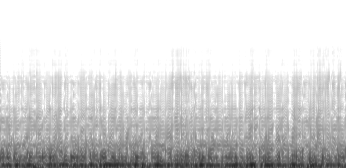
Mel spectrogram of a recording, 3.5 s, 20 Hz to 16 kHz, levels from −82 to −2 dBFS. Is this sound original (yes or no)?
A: no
